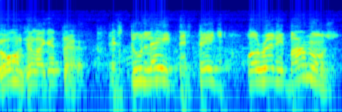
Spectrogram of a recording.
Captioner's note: spanish accent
